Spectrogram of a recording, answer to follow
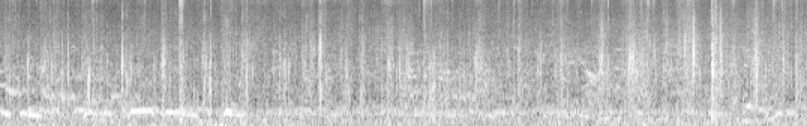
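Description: Footsteps crunching on a gravel path at walking pace, with indistinct voices of people talking in the background.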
